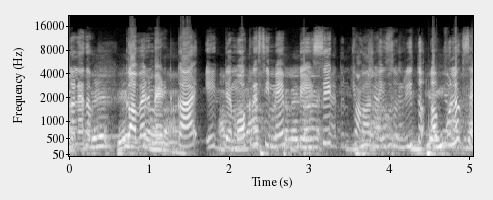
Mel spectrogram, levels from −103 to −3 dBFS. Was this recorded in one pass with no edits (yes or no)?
no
